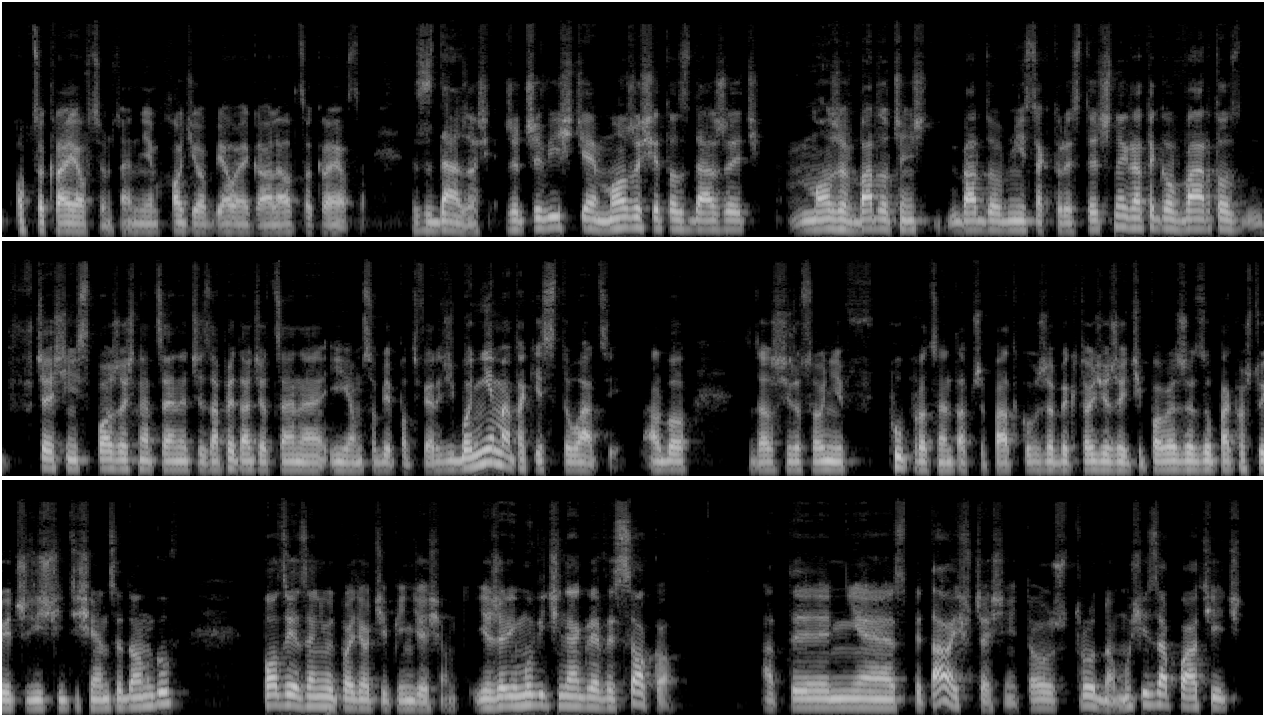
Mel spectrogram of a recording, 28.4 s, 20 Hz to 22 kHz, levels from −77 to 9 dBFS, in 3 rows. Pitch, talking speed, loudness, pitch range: 110 Hz, 170 wpm, -20 LUFS, 100-120 Hz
